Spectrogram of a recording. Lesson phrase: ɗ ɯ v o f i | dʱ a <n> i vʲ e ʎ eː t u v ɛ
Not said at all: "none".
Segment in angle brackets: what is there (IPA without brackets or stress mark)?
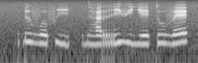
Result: r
